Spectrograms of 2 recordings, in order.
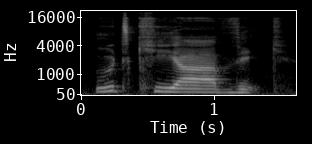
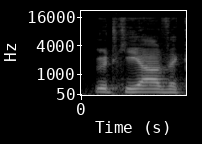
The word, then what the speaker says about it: Utqiagvik: Utqiagvik, Utqiagvik, Alaska. That's spelled UTQ.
